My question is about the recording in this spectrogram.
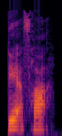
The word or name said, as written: derfra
